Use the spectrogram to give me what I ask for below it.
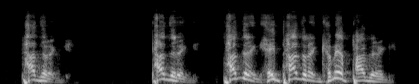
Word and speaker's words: Pádraig: And the reason for that is the Irish spelling of a name Patrick is spelled P-A-D-R-A-I-G. So it's Paddy's Day. Pádraig. Pádraig.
